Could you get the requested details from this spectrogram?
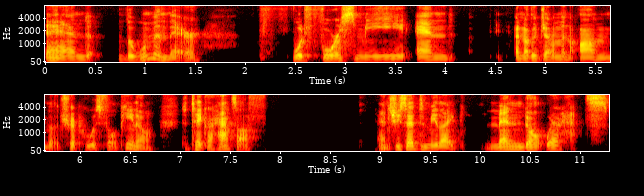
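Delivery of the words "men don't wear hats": imitated thick, heavy Swedish accent. Quoting the hostel woman who made them take their hat off, thick swedish accent. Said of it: "in her accent".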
